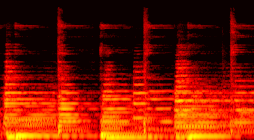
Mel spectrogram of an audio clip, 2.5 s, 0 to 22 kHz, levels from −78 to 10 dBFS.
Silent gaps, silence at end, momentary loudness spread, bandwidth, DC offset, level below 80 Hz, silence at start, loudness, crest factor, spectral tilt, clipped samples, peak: none; 0 s; 5 LU; 14 kHz; under 0.1%; -26 dBFS; 0 s; -21 LUFS; 14 dB; -6.5 dB/octave; under 0.1%; -6 dBFS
